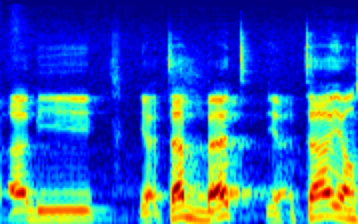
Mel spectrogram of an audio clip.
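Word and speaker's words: أَبِي: Ya, ini cara baca yada abi. Kemudian abi di sini mad tabi'i, maka dibaca 2 harakat. Tabbat yada abi. Abi, ya, ini takaran mad 2 harakat, tidak dibaca panjang lagi dan juga tidak dipendekkan.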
